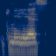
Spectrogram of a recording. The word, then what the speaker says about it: Camellia: Sorry, before everyone disappears, I'm running an event on the 27th of July, day after Camellia's. Yeah. Did I pronounce that right?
